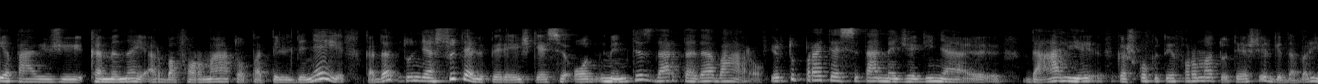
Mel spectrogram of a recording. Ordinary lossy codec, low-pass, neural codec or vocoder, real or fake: MP3, 32 kbps; 5.4 kHz; none; real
